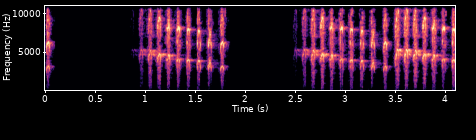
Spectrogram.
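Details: Whistling duck calling, intended as a songbird training recording: after silence, a short burst of fast high chirps, another pause, then a longer chattering run with descending whistles.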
